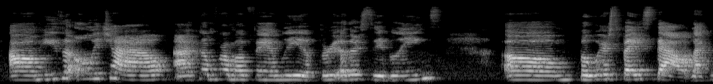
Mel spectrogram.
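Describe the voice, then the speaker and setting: A woman's voice: medium pitch, sharp tone. A woman in her late twenties chatting casually as a vlogger in a question-and-answer video, upbeat and full of fillers. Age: late 20s. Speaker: beauty vlogger. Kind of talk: casual Q&A chat. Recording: echoey room, mic at a distance.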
